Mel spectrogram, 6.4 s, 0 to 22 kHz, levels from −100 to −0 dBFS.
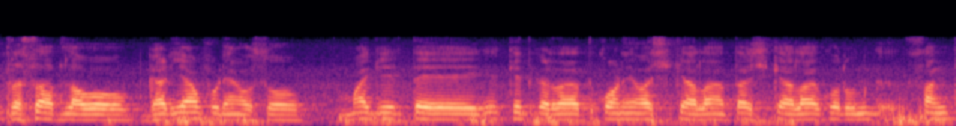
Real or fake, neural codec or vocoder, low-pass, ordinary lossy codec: real; none; 7.2 kHz; none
